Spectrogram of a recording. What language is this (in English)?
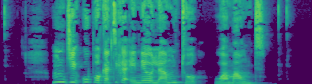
Swahili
